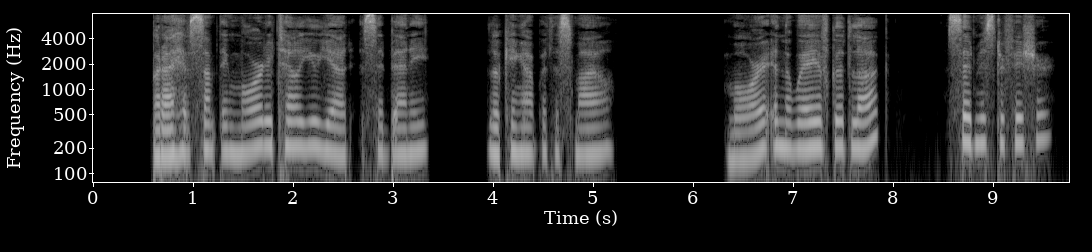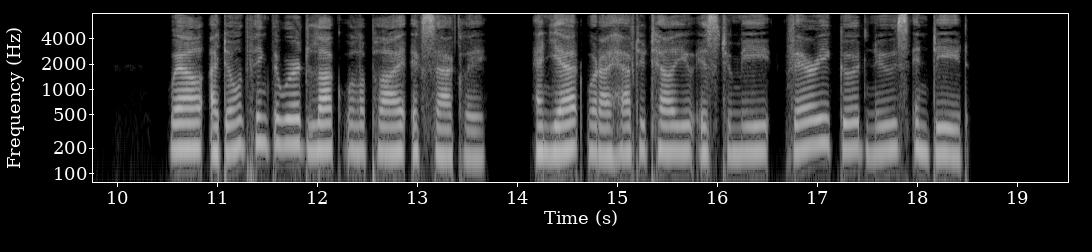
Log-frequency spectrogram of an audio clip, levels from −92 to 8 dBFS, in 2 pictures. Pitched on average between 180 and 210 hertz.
Yes: high, 190 Hz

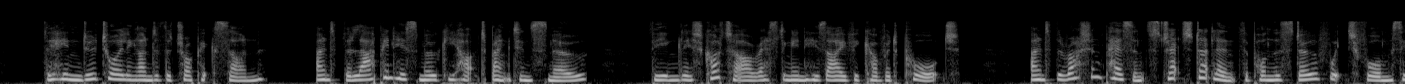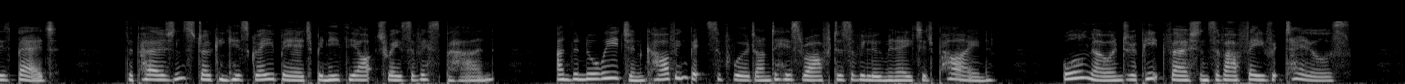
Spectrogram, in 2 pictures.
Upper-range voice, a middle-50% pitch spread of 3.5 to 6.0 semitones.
No: high, 205 Hz; average, 2.9 semitones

